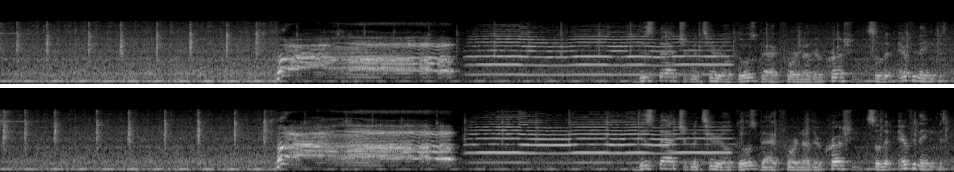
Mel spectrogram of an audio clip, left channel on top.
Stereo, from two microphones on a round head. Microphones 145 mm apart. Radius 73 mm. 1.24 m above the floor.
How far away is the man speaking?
About 1.0 m.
